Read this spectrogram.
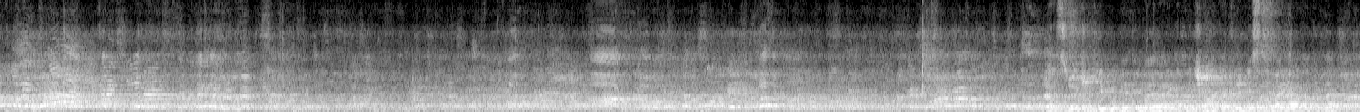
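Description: A large crowd chatters and cheers in a big echoing hall.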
